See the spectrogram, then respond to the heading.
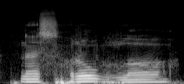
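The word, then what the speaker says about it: نَصْرُ اللَّهِ: harkatnya izaja anasrullahi rullah di lafadz Allah lamjalalah nya ini dihukumi tafkhim atau tebal ya Hai karena sebelum lam jalalah Hai ini berbaris dhomah ya calabai cara bacanya ditebalkan Nasrulloh lo ini ada mata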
